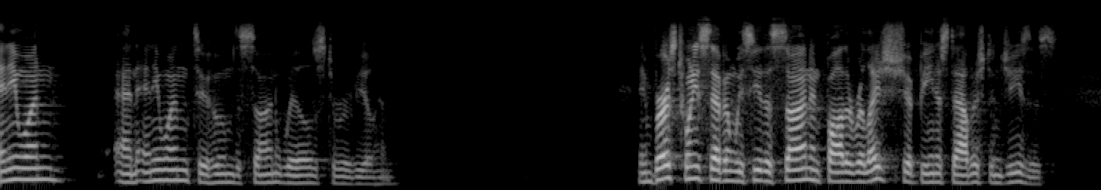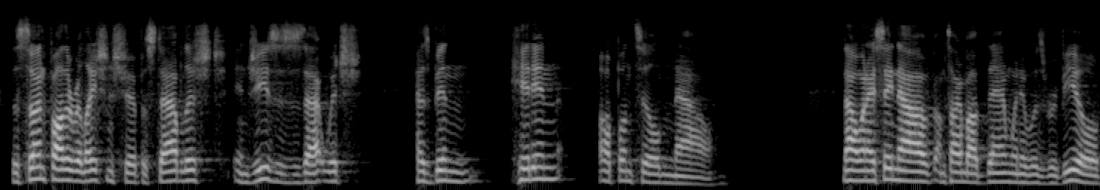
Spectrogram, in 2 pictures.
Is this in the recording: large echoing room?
yes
